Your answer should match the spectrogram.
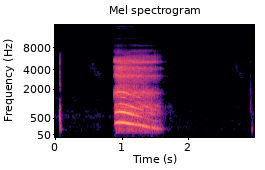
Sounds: Sigh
